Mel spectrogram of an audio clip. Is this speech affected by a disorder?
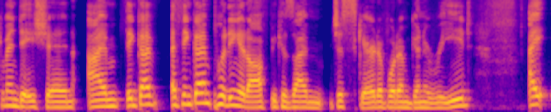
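No.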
